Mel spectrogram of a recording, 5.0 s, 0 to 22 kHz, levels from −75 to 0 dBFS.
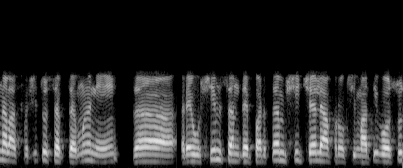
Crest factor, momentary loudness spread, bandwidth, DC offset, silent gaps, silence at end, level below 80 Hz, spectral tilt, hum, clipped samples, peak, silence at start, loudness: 16 dB; 7 LU; 4 kHz; under 0.1%; none; 0 s; -78 dBFS; -8.5 dB/octave; none; under 0.1%; -2 dBFS; 0 s; -18 LUFS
